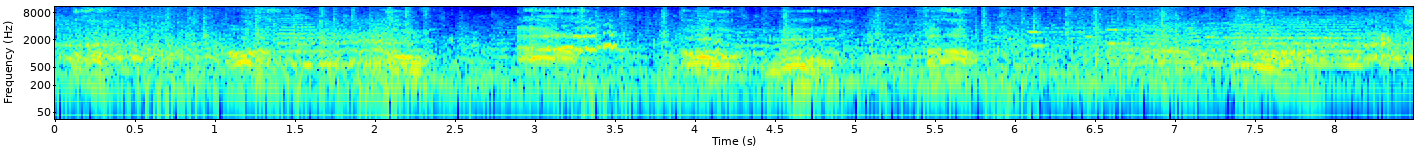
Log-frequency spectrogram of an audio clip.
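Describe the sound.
A voice imitates truck and car sound effects for a scene of someone underneath a truck making his way to the exhaust pipe, with revving engine drones, rising and falling pitch sweeps and skid-like squeals, steady in loudness.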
